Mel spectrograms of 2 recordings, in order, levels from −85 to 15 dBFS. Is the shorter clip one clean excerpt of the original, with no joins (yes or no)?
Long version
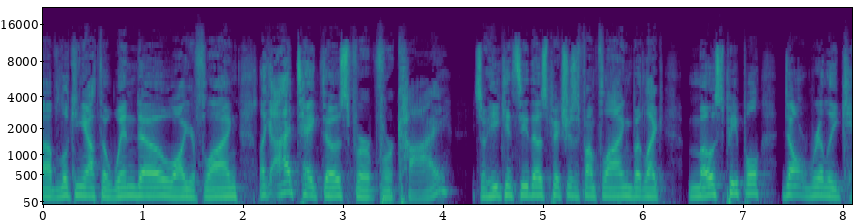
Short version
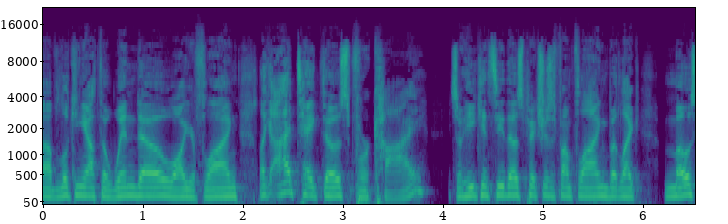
no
